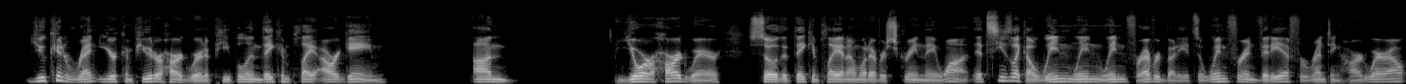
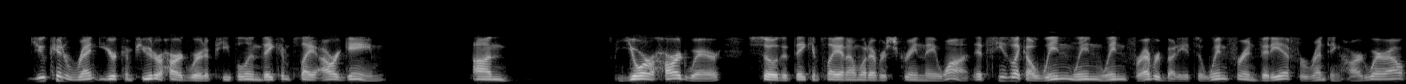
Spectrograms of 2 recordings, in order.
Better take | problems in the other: first | phone-call audio; nothing above 3.5 kHz

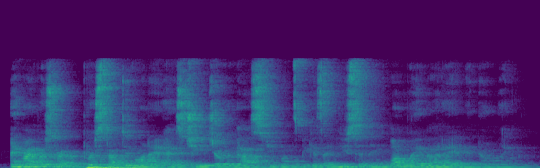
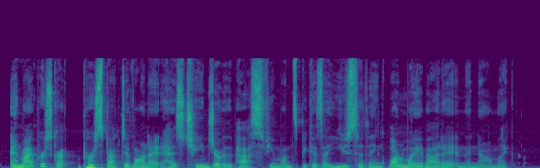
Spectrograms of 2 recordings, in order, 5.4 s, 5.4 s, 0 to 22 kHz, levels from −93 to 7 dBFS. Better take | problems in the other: second | off-mic speech; somewhat distant // room echo; noticeable; dies away in 0.9 s

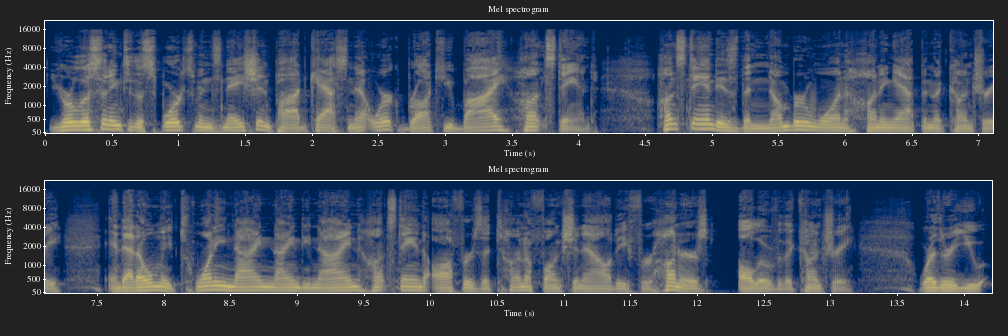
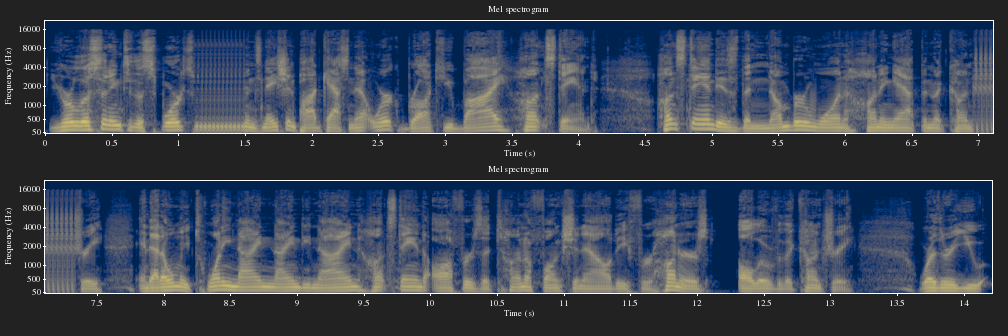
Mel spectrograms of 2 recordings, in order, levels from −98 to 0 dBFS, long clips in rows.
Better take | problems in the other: first | audio freezing; at 1 s and at 7 s

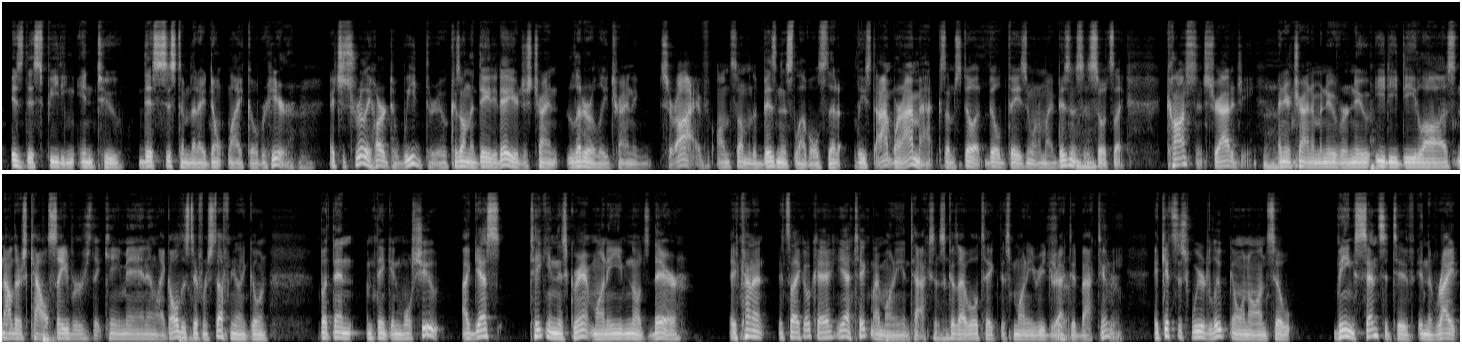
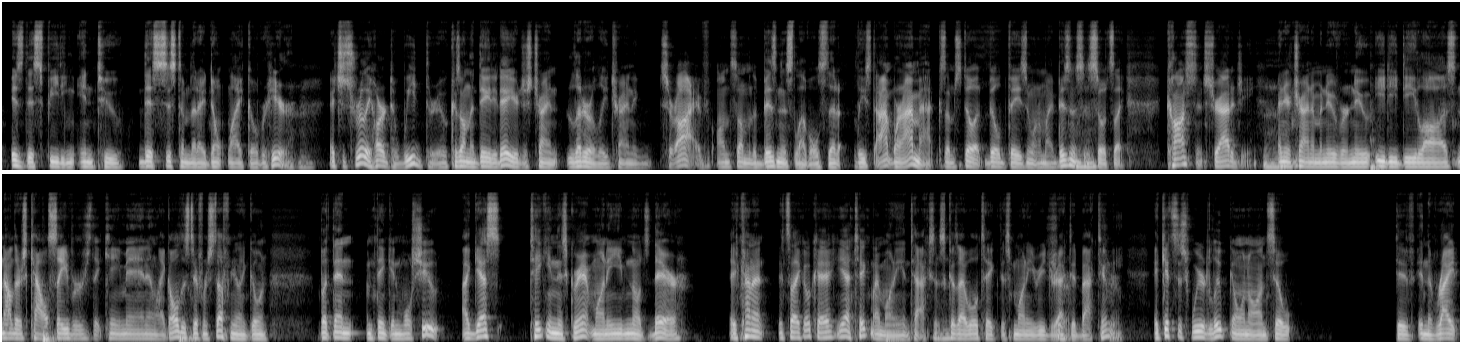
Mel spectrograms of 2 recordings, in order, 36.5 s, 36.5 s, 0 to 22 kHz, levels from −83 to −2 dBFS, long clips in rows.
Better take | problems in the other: first | audio cutting out; at 35 s for 1 s

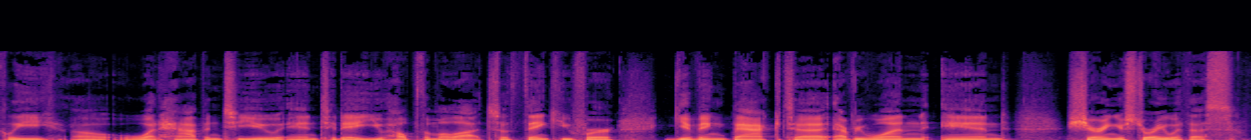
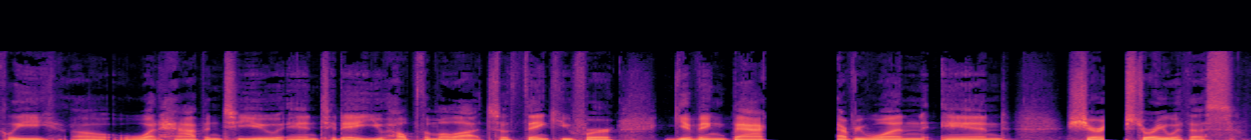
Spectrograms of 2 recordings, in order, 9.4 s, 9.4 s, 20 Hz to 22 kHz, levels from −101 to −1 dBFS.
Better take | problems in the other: first | audio cutting out; at 5.5 s for 0.5 s and at 8.5 s

